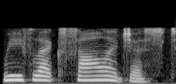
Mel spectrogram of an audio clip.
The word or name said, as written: reflexologist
